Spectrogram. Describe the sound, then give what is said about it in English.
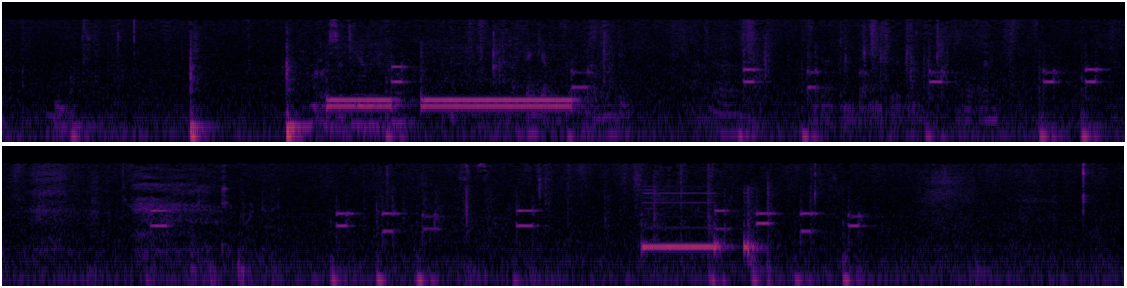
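A telephone call placed from the Taney County Board of Equalization, with a series of short touch-tone beeps as it is dialed, then steady ringing tones in a couple of long bursts and another ring later, heard fairly clearly over faint room noise. “I'm going to give them a phone call”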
